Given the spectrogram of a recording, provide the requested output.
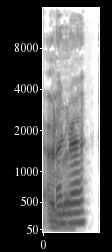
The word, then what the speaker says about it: UNRWA: Yeah, UNRWA.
